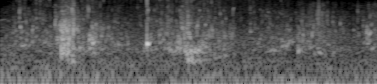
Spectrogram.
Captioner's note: water splashing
